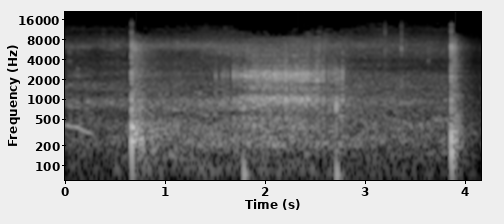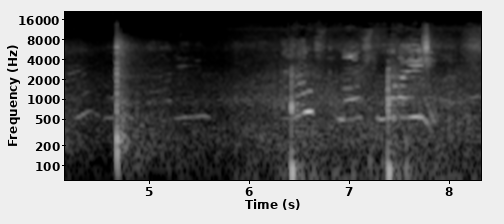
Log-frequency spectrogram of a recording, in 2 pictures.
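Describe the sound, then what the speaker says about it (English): Fireworks at a Forty Fort display, sharp loud bangs scattered through the clip over crowd noise, with children and adults talking nearby and a voice rising in between. "It's just fireworks. It's not that loud."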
